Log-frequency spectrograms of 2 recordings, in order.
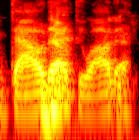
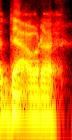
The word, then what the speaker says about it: Dauda: Dauda. Yeah, Dauda. Dauda.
